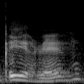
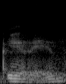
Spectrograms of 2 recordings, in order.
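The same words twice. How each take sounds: First: Said in the usual way. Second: "et rêve" repeated much more softly and lower; softer echo. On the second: Shown as a demonstration. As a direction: let "et rêve" fade into a quiet echo. ("et rêve" répété tout bas, plus grave) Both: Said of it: "Ça, c'est le soir".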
